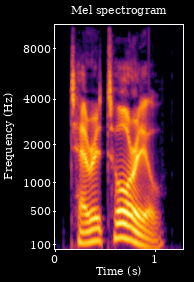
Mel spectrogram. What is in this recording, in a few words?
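"territorial", English word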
